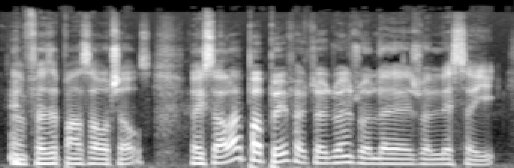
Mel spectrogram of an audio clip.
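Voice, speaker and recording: A middle-aged man with a Québécois accent tells a rambling story in an animated, offhand way, packing it with fillers and quick asides. His voice is smooth and clear, recorded close and dry with no room sound. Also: medium pitch, dry recording. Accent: Québécois French. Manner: animated anecdote-telling with many fillers and asides. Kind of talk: casual chat.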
